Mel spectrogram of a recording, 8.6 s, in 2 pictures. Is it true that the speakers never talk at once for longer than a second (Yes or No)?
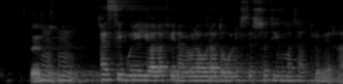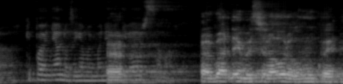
Yes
